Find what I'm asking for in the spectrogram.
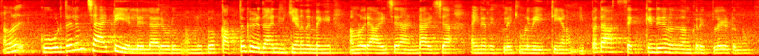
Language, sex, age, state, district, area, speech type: Malayalam, female, 18-30, Kerala, Malappuram, rural, spontaneous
